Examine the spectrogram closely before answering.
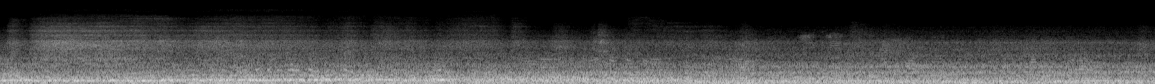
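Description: Tokyo Metro Marunouchi Line subway train running, heard from inside the front car: a steady rumble of wheels on the rails. A low hum runs under it for the first few seconds and fades about halfway through.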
